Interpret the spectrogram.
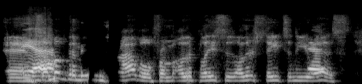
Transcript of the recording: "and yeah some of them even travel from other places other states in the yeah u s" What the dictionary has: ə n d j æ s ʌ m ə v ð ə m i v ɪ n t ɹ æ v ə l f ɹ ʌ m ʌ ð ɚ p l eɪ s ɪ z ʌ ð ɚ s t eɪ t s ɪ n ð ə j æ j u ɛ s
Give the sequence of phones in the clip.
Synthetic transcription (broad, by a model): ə n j s ʌ m ə v ð ə m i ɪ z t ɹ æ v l f ɹ ʌ m ʌ ð ɚ p l eɪ s ɪ z ʌ ð ɚ s t eɪ t s ɪ n ð ə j j u ɛ s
